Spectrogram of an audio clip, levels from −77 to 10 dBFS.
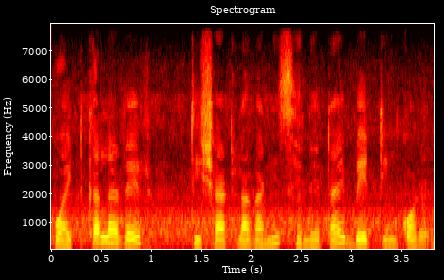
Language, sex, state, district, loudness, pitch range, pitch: Bengali, female, Assam, Hailakandi, -16 LUFS, 190-220 Hz, 205 Hz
